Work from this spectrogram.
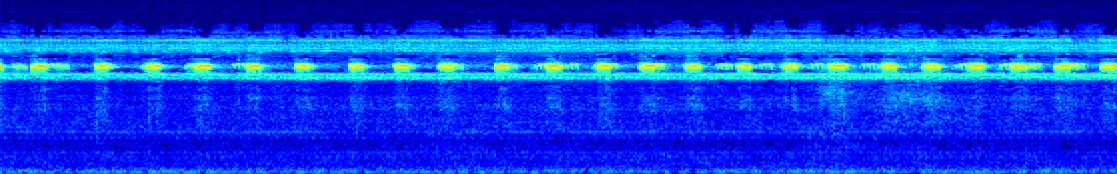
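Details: Grass insects as ambient study noise: shrill chirps pulse steadily near three per second over an unbroken high ringing, backed by a soft low hum.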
